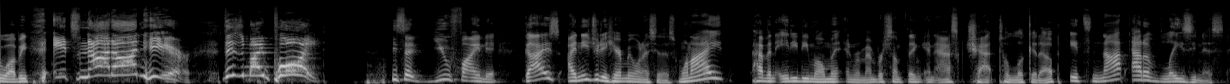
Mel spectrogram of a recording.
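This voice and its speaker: A man livestreaming, reacting to clips in casual chat and often bursting into excited shouting. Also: on the high side, brisk, dry recording, clean studio sound.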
